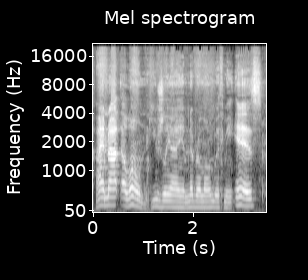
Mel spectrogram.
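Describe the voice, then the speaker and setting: A man hosting a casual podcast, hoarse and raspy after an illness, joking and swearing freely. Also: fairly high pitch, a little fast, fairly bright tone. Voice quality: raspy, strained throat. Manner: joking, profane, self-mocking. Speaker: podcast host.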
